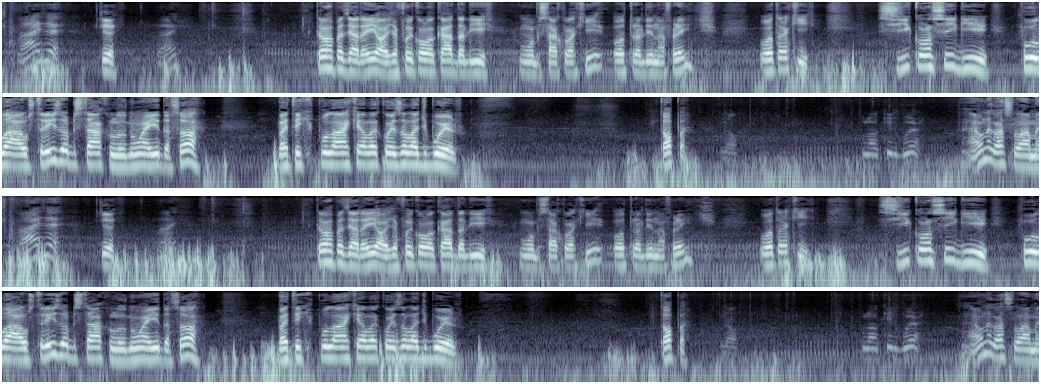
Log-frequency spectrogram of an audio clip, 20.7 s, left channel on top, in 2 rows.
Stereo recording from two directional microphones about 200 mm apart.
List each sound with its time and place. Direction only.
0.2 s a sound: 20° right (ahead or behind)
3.0 s speech: 5° right (ahead or behind)
11.6 s speech: 10° right (ahead or behind)
13.3 s speech: centre (ahead or behind)
16.9 s speech: centre (ahead or behind)
19.0 s speech: 5° right (ahead or behind)
20.0 s speech: 5° left (ahead or behind)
